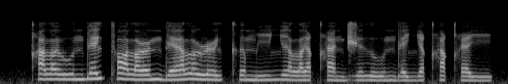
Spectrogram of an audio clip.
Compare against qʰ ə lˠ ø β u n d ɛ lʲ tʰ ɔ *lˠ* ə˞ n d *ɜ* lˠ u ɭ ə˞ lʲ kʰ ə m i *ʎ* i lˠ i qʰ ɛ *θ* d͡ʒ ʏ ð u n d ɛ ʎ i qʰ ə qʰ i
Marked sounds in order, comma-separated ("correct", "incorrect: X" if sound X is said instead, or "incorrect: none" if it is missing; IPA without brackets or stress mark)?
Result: correct, incorrect: ɛ, correct, incorrect: n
